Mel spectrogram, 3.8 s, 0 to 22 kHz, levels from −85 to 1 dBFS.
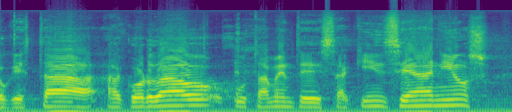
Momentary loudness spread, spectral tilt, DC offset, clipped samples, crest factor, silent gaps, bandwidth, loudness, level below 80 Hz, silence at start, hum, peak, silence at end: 7 LU; -3.5 dB/octave; 6%; 2%; 8 dB; none; over 20 kHz; -8 LUFS; -32 dBFS; 0 s; none; 0 dBFS; 0 s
